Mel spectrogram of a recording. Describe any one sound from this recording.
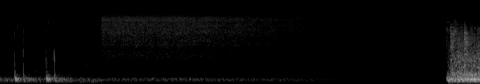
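Heavy metal doors slide open with a hiss.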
